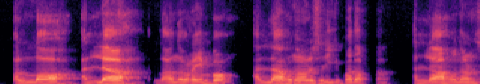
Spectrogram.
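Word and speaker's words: الله: നമുക്കൊക്കെ എപ്പോഴും ഓർമ്മ വേണ്ടതാണ് രണ്ട് ലാമും ആ രണ്ട് ലാമിന് ശേഷം ഒരു അലിഫ് ഉണ്ട് ആ അലിഫ് വന്ന ശേഷമാണ് ഹാ വരേണ്ടത് അള്ളാഹു അള്ളാഹു ശരിക്കും അള്ളാഹു എന്നാണ്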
